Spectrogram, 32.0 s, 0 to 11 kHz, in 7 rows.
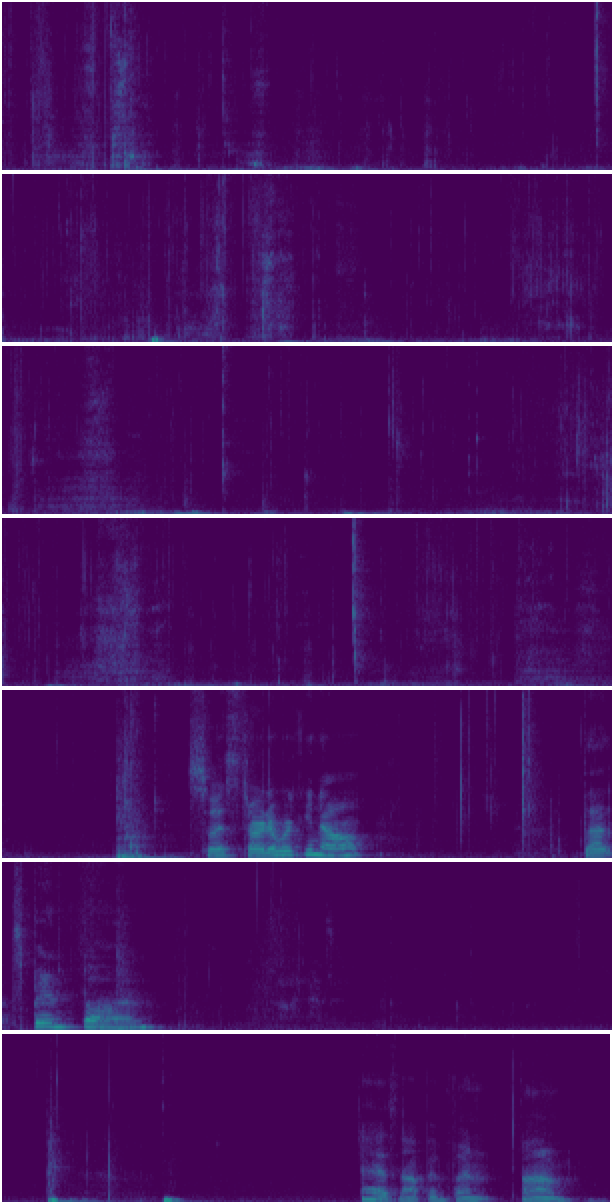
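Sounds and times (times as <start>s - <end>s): person chewing and biting: 0.0s - 17.8s
wet smacks and clicks: 15.7s - 17.0s, 21.4s - 22.5s.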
